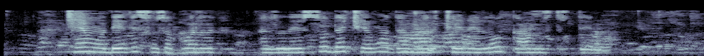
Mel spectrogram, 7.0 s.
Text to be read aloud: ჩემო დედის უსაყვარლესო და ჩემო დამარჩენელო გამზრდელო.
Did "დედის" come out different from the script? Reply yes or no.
no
